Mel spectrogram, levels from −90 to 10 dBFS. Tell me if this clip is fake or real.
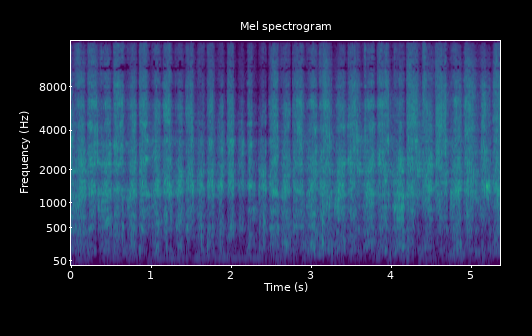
fake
